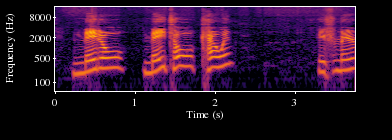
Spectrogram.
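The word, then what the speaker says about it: Meytal: I make sure I say her name right matal matal Cohen are you familiar with her at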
